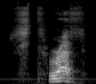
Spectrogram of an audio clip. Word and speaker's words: stress: ST 발음이 ST 이 발음이거든요. 스트레스. 조금 떨어져서 들으면은 stress. ST가 안 들리죠. stress. I don't want stress. 정확하게 무성음으로 ST가 처리돼야 돼요.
